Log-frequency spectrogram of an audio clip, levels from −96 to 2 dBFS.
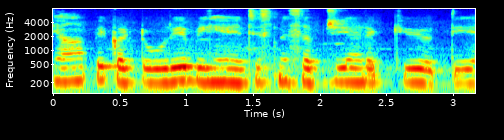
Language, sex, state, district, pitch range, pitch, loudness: Hindi, female, Bihar, Gaya, 200-210 Hz, 205 Hz, -16 LUFS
